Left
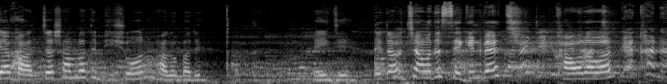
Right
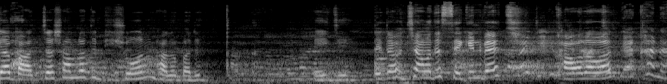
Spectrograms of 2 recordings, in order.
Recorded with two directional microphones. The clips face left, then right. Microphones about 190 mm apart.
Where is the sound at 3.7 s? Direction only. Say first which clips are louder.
Right 1 dB; 15° right (ahead or behind).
